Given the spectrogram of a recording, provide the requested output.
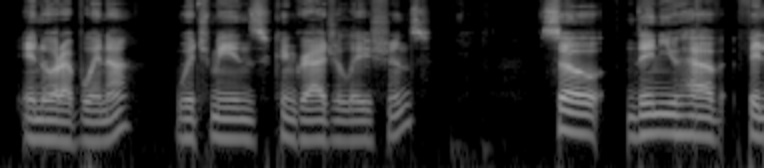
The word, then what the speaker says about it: enhorabuena: I know I told you that if the word is going to be a normal Spanish word without an accent on it, the stress is on the penultimate syllable. So in this case, it would be enhorabuena, right?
